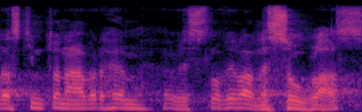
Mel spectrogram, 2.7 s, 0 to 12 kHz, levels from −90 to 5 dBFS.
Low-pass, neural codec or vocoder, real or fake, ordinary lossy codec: 9.9 kHz; none; real; AAC, 32 kbps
